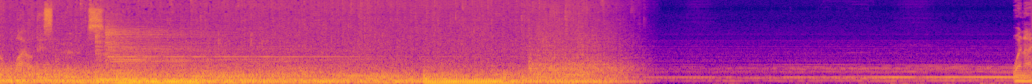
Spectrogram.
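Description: Heavy rain with deep rumbling thunder, loud and full, easing off partway through to a softer, quieter wash of rain.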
